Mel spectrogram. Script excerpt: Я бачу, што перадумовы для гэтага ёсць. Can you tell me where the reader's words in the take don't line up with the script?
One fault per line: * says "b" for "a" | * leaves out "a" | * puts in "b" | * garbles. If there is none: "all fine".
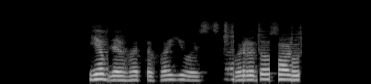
* leaves out "бачу што перадумовы"
* garbles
